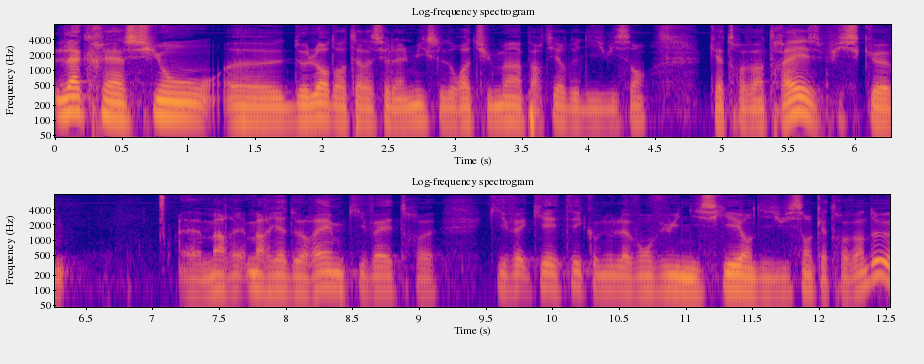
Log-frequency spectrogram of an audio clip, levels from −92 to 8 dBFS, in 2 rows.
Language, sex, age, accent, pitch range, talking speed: French, male, 40-59, French, 90-115 Hz, 135 wpm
